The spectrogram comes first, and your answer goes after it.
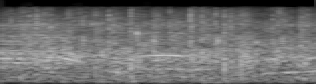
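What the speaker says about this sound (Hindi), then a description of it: "जो बच्चे ताली बजा रहे हैं" Children in an audience clapping steadily, a dense, continuous patter of applause filling the whole moment at close range, with faint crowd murmur mixed in during a televised debate.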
